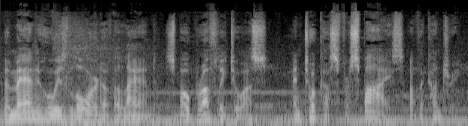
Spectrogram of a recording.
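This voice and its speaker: A man's voice: medium pitch, moderate pace, music in the background, lightly acted. A man playing a humble Hebrew brother in a dramatized audio Bible, earnest, deferential and formal. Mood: troubled. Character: humble, pleading Hebrew brother before a lord.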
